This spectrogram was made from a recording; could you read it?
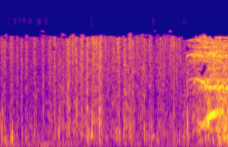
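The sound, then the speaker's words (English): Hooves clop in a steady, uneven rhythm on hard ground, and near the end a horse lets out a loud neigh that rises over the footsteps. “We'll walk the horses.”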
